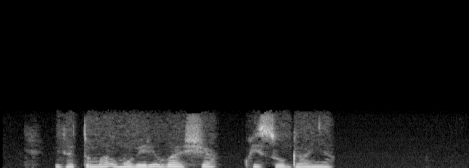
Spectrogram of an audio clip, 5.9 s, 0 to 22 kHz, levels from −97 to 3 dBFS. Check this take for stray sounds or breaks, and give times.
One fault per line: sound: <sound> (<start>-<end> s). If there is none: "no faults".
no faults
